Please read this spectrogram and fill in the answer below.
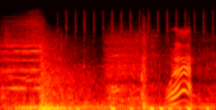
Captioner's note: truck door bangs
